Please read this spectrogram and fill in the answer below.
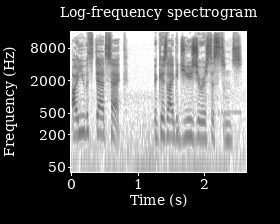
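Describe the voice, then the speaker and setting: An actress playing an earnest resistance sympathiser in a video game, sincere and conversational. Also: female voice, on the low side, steady tone, quick pace, fairly bright tone. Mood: worried. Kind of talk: video game cutscene acting.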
